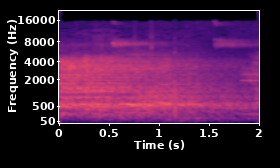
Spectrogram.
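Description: Echoing sounds of an indoor futsal game in a sports hall: players' indistinct voices calling out over the ball and shoes on the court floor, easing a little near the end.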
